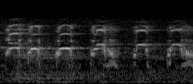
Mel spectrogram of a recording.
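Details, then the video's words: Francolin alarm calling just ahead of a game drive vehicle at sunrise in Djuma Game Reserve, Sabi Sand, South Africa, 28 April 2018, possibly at a predator: harsh, scratchy notes repeated about three times a second. "Got some birds, alarm calling just ahead of us as well."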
